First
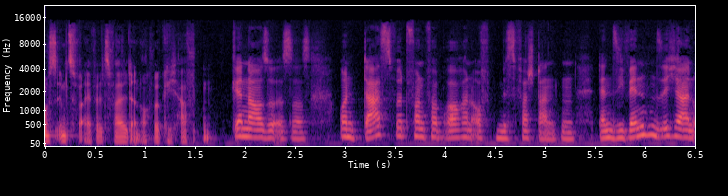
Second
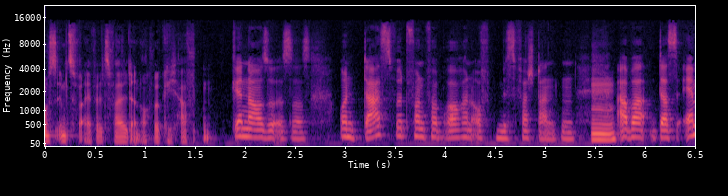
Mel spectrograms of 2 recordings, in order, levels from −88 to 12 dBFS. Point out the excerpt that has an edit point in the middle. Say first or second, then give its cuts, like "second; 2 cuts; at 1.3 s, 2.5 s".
second; 1 cut; at 5.5 s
